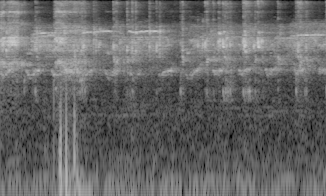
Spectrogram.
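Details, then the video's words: Swiftlet lure-call recording with added roosting and pulling sounds to draw birds into a swiftlet house: a dense, continuous, high-pitched twittering chorus of overlapping chirps, with a brief low thump near the start. "SUARA PANGGIL WALET"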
